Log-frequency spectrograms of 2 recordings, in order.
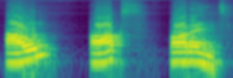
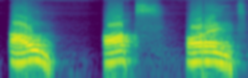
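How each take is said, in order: Both takes have the same delivery.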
